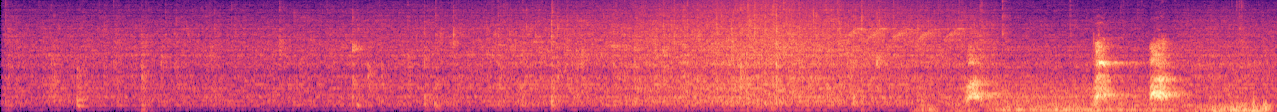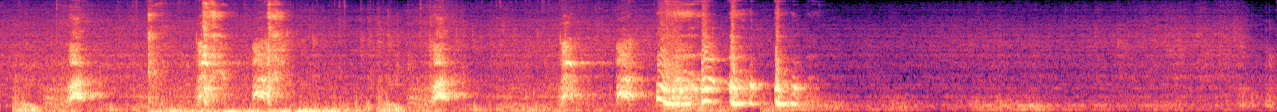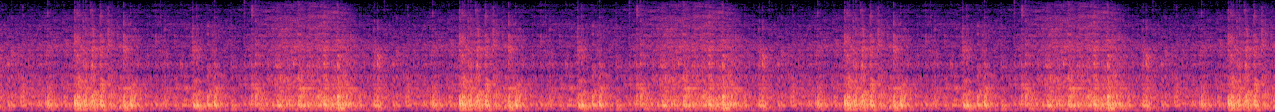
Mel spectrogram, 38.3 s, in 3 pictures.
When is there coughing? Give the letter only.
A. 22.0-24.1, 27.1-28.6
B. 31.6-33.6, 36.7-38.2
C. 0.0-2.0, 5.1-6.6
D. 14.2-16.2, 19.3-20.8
D.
